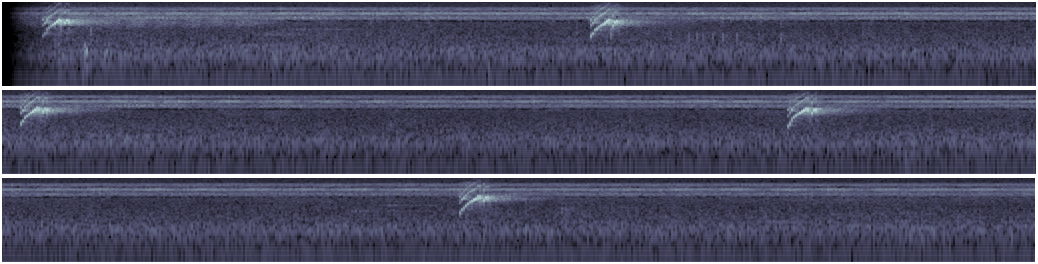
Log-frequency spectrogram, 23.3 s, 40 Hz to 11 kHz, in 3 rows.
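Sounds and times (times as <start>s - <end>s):
Ash-throated gnateater call in South America: 0.3s - 0.8s, 4.4s - 4.9s, 19.0s - 19.4s.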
